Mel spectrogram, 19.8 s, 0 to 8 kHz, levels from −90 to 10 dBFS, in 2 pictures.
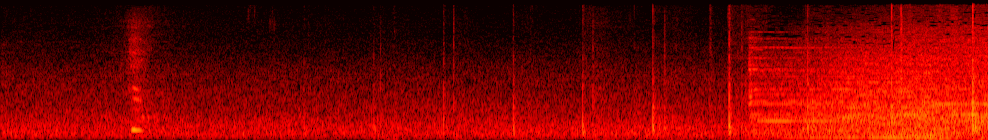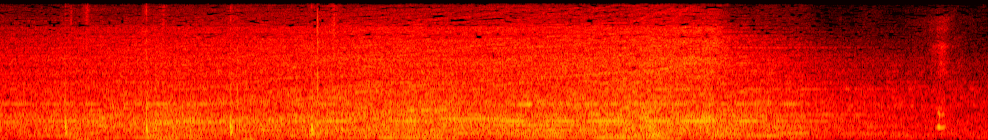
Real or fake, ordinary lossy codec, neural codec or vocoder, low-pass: real; none; none; 7.2 kHz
